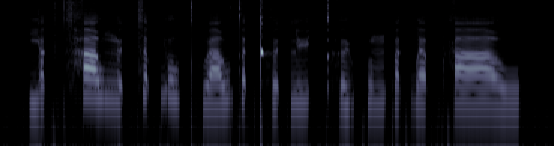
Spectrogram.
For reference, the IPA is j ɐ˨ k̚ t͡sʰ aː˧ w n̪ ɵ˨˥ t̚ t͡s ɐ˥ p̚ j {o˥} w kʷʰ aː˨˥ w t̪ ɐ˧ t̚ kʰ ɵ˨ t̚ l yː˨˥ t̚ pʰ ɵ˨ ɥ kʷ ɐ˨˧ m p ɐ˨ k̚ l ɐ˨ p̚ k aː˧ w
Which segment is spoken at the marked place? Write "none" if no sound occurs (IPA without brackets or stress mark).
o˧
